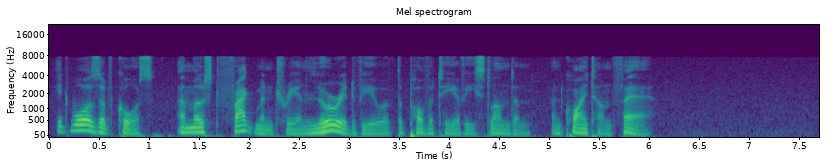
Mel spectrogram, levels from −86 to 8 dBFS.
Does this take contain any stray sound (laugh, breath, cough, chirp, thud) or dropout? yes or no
no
